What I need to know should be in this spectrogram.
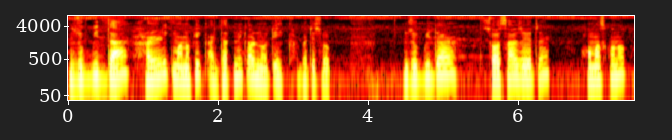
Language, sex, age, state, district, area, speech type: Assamese, male, 18-30, Assam, Lakhimpur, rural, spontaneous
